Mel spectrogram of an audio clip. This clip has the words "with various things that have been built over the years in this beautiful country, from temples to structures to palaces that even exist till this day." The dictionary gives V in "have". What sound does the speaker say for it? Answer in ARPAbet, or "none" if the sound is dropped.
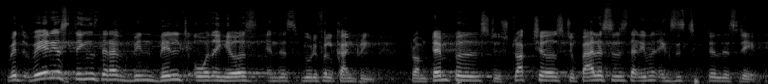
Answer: V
